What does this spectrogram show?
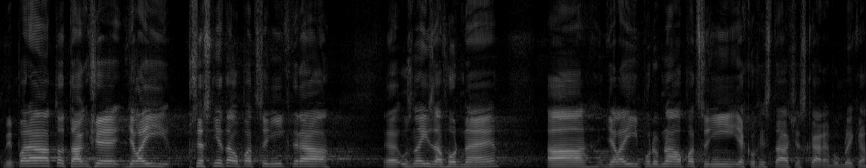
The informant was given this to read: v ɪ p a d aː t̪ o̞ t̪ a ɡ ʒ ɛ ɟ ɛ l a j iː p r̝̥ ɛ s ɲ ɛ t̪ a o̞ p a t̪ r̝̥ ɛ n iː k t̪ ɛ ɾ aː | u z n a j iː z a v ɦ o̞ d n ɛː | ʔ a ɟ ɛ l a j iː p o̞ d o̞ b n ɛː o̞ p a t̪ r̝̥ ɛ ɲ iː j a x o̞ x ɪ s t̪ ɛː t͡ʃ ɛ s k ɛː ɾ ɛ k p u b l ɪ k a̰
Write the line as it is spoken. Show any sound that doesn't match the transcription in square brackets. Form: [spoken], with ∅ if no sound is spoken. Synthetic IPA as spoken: v ɪ p a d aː t̪ o̞ t̪ a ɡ ʒ ɛ ɟ ɛ l a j iː p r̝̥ ɛ s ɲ ɛ t̪ a o̞ p a t̪ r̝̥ ɛ [ɲ] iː k t̪ ɛ ɾ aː | u z n a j iː z a v ɦ o̞ d n ɛː | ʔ a ɟ ɛ l a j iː p o̞ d o̞ b n [aː] o̞ p a t̪ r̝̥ ɛ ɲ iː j a [k] o̞ x ɪ s t̪ [aː] t͡ʃ ɛ s k [aː] ɾ ɛ [∅] p u b l ɪ k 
